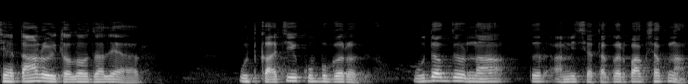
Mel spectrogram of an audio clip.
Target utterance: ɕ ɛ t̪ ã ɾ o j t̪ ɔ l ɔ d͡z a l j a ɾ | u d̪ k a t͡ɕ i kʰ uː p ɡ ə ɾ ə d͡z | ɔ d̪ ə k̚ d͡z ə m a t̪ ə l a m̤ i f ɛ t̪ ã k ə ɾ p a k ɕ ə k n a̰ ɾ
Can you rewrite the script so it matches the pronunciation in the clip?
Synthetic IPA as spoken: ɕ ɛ t̪ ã ɾ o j t̪ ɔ l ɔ d͡z a l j a ɾ | u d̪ k a t͡ɕ i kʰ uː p ɡ ə ɾ ə d͡z | u d̪ ə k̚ d͡z ə n a t̪ ə ɾ a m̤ i ɕ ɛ t̪ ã k ə ɾ p a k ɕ ə k n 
